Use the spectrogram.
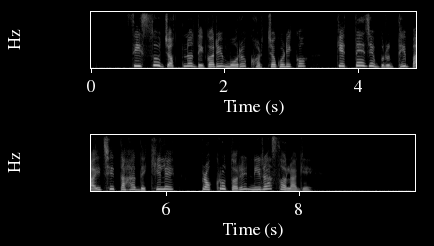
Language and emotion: Odia, sad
